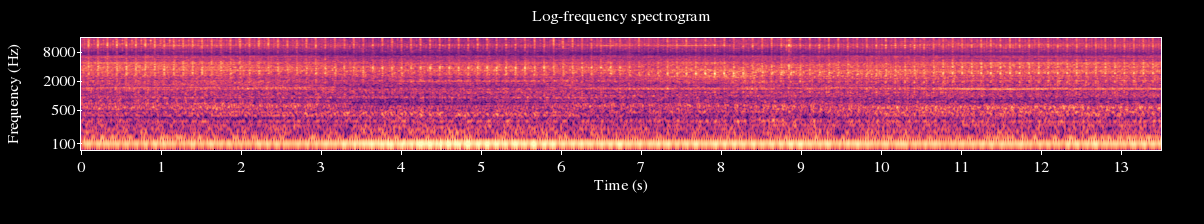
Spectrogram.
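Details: Peugeot 407 2.2 petrol, cold idle, Total 9000 5W40 oil: fast, fairly regular ticking knock over the engine hum. It appeared after ring replacement, valve lapping, valve stem seal replacement and idle-air channel cleaning. Cause unknown.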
